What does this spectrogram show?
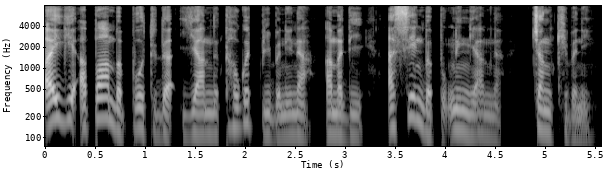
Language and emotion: Manipuri, neutral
